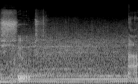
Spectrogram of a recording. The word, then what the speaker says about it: chute: No, that's the chute. Chute, I said it wrong.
